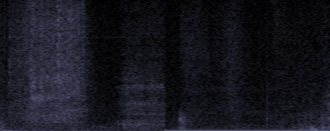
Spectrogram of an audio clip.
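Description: A brief rustle, then a steady low hum from about a second in.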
